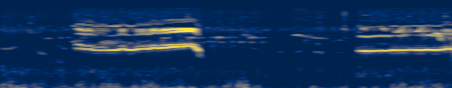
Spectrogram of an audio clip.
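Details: White-tailed eagles at a nest in Bory Tucholskie, Poland, with an adult bringing fish and feeding two chicks while the older chick acts aggressively; two drawn-out, thin whistled notes, each slightly rising and ending in a short drop, with a quiet pause between them.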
